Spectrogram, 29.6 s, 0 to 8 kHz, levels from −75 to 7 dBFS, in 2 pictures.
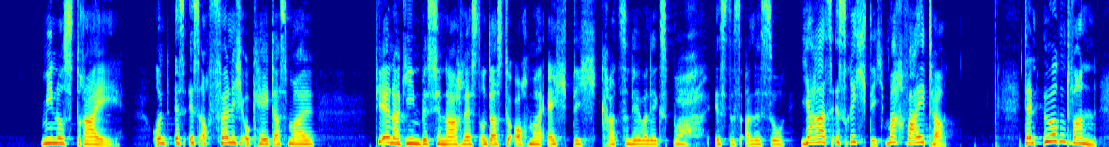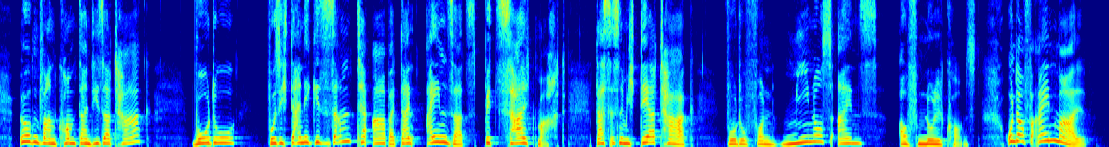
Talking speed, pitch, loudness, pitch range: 140 wpm, 240 Hz, -16 LUFS, 210-275 Hz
